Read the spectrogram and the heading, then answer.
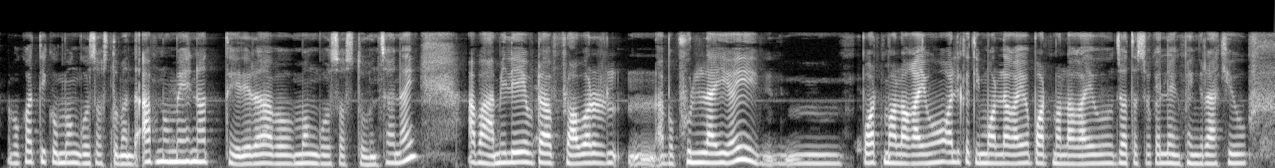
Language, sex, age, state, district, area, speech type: Nepali, female, 30-45, West Bengal, Kalimpong, rural, spontaneous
